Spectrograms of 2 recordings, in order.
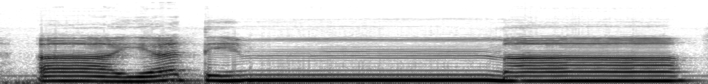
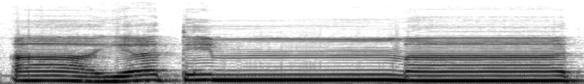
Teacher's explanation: تنوین کے بعد یمون میں سے میم آیا ہوا ہے تو ہم ان دونوں کو آپس میں غنے کے ساتھ ملا کے پڑھیں گے. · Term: ادغام بالغنہ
